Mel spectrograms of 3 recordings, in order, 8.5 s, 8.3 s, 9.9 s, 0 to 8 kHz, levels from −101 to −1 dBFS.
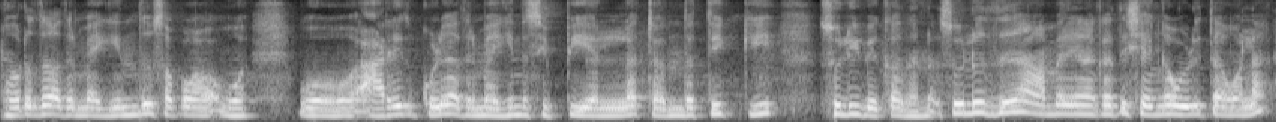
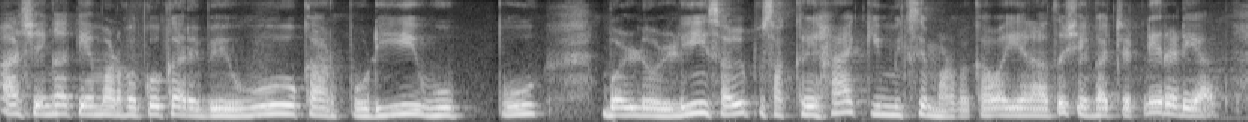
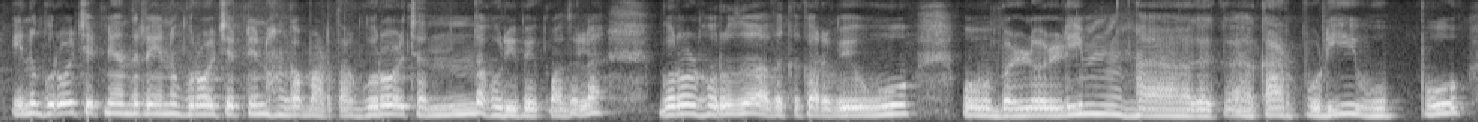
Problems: none marked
